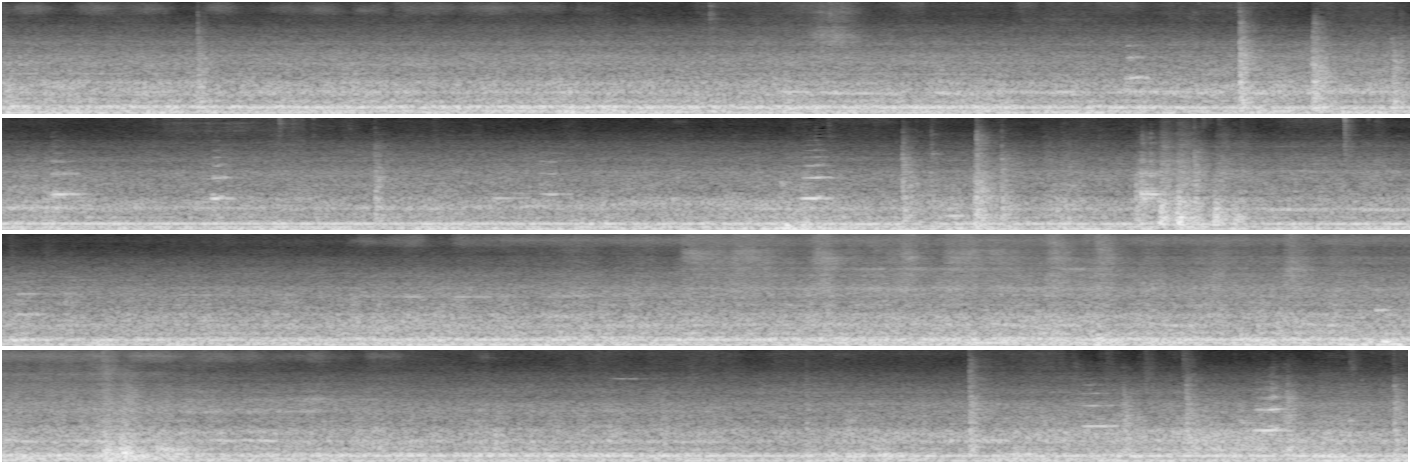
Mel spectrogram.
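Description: Odakyu electric train running at steady speed, heard inside the passenger car: a continuous low rumble of wheels on rail with a steady hum, and a few sharp clicks now and then.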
